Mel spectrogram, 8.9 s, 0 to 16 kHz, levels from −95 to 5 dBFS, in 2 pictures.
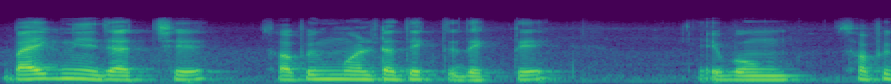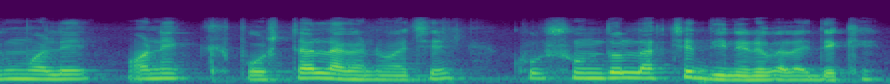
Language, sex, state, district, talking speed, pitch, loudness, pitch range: Bengali, male, West Bengal, Purulia, 150 wpm, 150 Hz, -20 LUFS, 135-170 Hz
